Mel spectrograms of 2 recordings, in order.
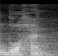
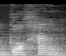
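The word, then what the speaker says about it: ご飯: ketika dia jatuh, pesawat sayanya jatuh ke bumi dan ditemukan oleh kakeknya namanya Son Gohan itu tadi.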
